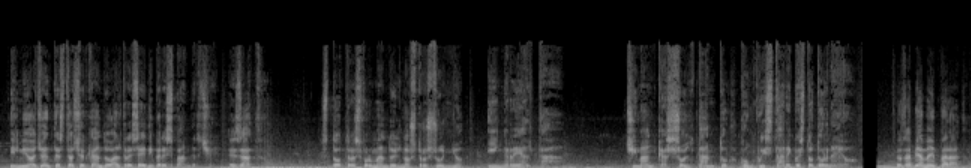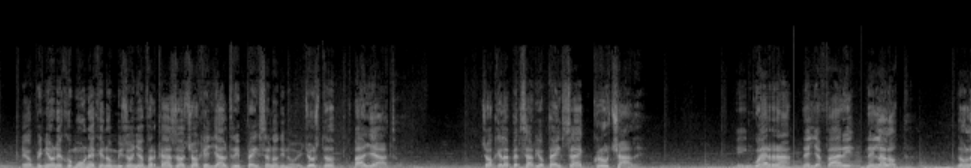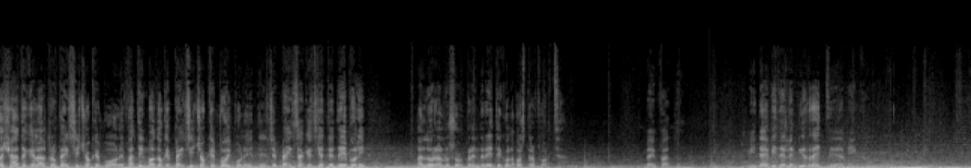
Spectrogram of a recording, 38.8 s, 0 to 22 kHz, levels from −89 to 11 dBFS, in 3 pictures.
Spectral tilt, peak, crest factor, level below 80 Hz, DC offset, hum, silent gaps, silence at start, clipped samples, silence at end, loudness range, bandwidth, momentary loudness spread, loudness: -5.5 dB/octave; -10 dBFS; 16 dB; -34 dBFS; under 0.1%; none; 11.49-11.67 s; 0 s; under 0.1%; 0 s; 5 LU; 16.5 kHz; 12 LU; -26 LUFS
